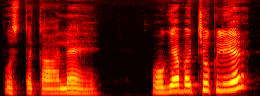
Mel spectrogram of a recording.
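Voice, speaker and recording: A woman's voice: mid-range voice, expressive, dark tone. A woman teaching a grammar lesson to children, explaining step by step and checking in often with the class. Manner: slow, drawn-out explaining with constant "है ना" checks. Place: online class recording.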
